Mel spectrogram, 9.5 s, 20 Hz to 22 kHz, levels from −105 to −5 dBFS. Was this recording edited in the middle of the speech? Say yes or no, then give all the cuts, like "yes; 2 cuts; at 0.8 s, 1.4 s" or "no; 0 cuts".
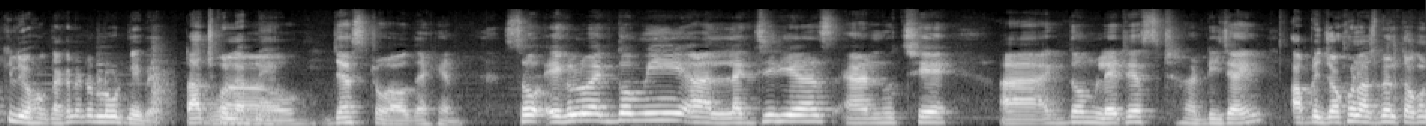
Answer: yes; 2 cuts; at 1.1 s, 8.5 s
